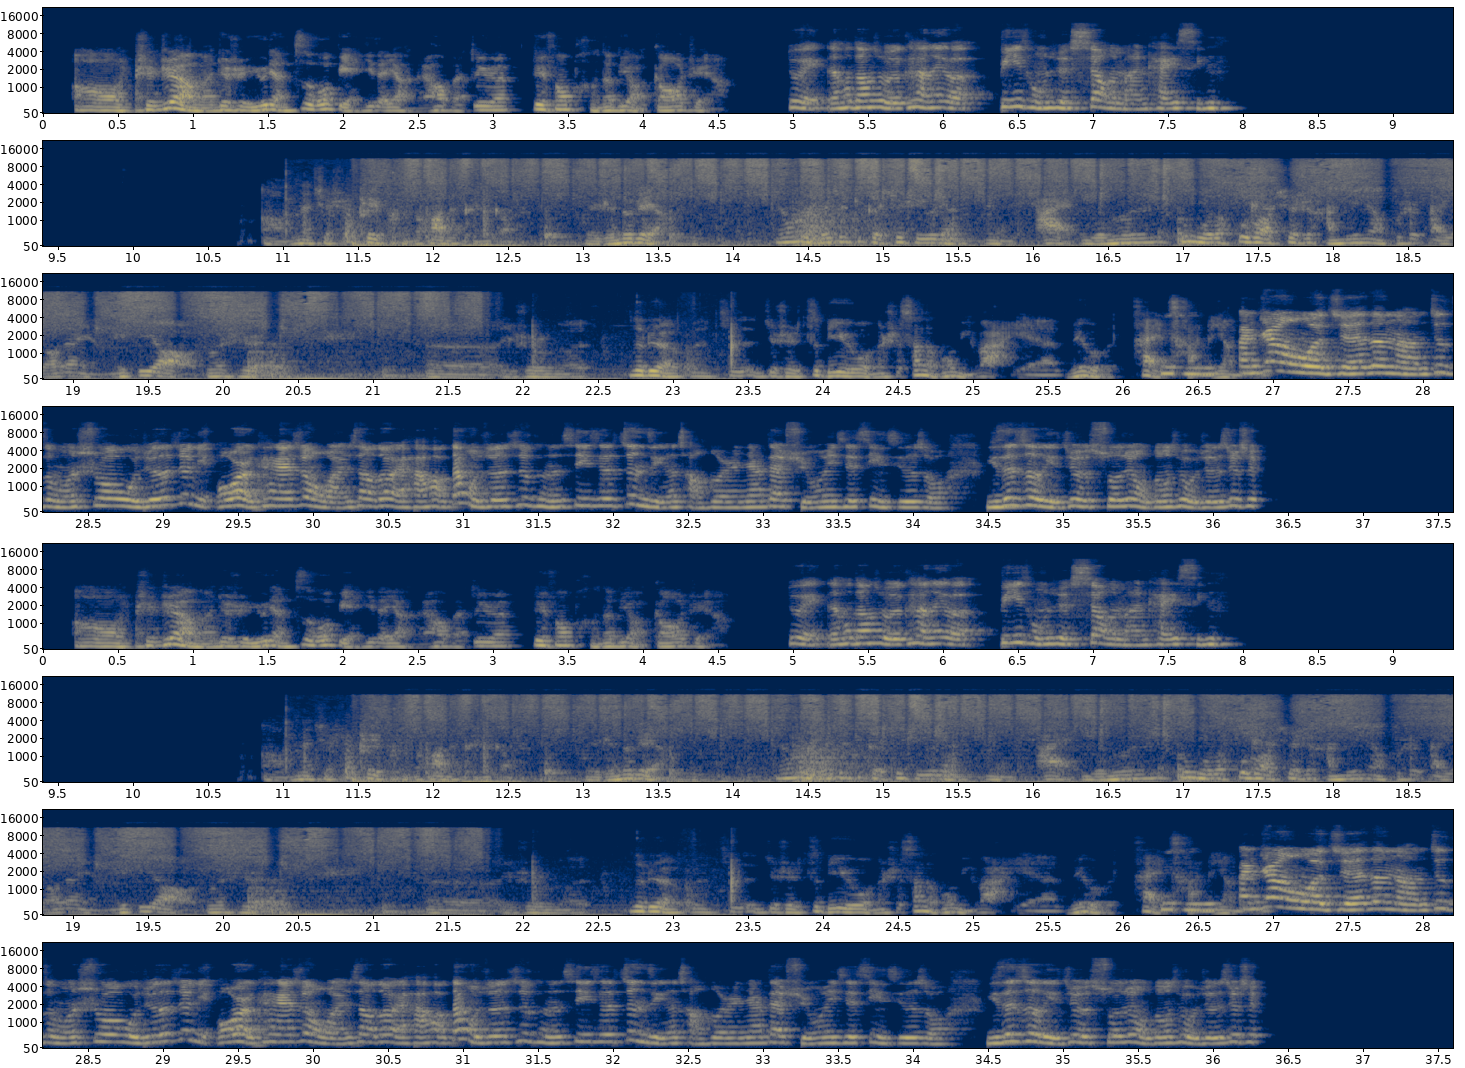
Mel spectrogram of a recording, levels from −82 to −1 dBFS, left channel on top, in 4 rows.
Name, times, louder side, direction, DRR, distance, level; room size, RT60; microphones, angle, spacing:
voice 1, 0.2-4.6 10.9-12.6 13.0-13.7 14.3-20.3 21.3-22.4 22.7-26.8, left 3 dB, 50° left, 0.7 m, -31 dB
voice 2, 5.0-8.0 26.2-36.3, left 2 dB, 30° left, 1.1 m, -28 dB
sound 1, 11.0-23.4, left 2 dB, 10° left, 0.4 m, -33 dB
4.7 x 3.1 x 2.7 m
head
